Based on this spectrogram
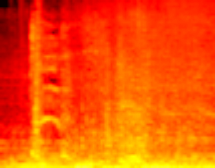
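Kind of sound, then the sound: vehicle, car being driven away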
